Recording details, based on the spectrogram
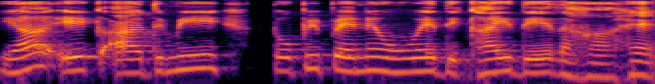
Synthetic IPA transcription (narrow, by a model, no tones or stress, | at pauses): jaeːkaːd̪miʈoːpipɛːneɦʊed̪ɪkʰaːid̪eːɾɐɦaɦɛ̃ː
